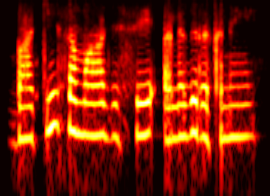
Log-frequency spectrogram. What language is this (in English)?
Hindi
